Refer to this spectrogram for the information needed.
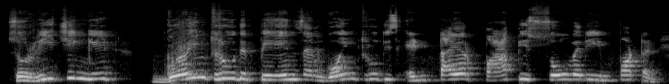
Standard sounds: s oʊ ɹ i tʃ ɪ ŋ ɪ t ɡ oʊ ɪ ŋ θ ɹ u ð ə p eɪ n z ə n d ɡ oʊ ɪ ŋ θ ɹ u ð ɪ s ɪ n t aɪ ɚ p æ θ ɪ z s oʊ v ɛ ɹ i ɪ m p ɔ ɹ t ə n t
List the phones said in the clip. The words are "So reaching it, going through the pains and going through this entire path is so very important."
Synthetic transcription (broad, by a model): s oʊ ɹ i tʃ ɪ ŋ ɪ t ɡ oʊ ɪ ŋ t ɹ u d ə p eɪ n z ə n d ɡ oʊ ɪ ŋ t ɹ u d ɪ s ɪ n t aɪ ɚ p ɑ t ɪ z s oʊ v ɛ ɹ i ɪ m p ɔ ɹ t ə n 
